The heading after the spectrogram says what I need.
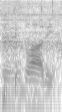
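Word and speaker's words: złoty: Zloty.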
